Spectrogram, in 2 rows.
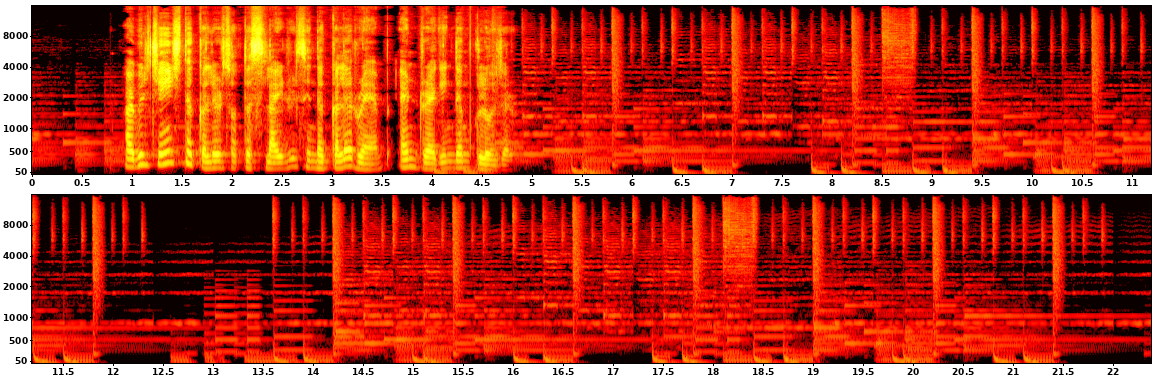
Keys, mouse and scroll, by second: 1.2 click, 2.8 click, 12.3 click, 22.2-22.3 drag.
